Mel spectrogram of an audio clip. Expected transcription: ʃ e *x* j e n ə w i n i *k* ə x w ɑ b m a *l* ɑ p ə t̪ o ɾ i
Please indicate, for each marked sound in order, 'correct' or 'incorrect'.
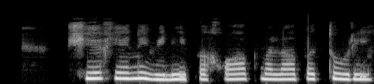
correct, incorrect, correct

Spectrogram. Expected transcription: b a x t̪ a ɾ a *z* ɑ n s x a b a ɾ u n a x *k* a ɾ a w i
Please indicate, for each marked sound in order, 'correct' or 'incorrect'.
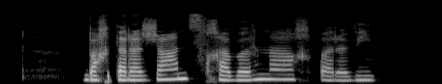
incorrect, incorrect

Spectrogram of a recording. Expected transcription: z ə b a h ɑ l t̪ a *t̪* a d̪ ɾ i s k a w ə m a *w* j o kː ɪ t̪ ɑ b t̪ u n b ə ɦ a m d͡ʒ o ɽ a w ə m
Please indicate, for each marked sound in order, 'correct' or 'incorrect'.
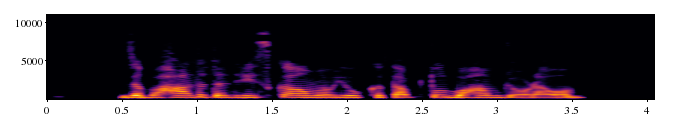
correct, correct

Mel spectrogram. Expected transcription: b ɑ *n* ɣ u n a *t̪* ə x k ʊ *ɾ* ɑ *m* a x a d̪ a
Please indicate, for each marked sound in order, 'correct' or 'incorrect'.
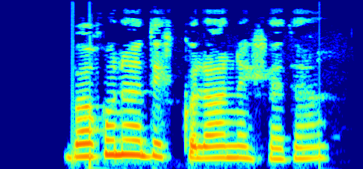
incorrect, incorrect, incorrect, incorrect

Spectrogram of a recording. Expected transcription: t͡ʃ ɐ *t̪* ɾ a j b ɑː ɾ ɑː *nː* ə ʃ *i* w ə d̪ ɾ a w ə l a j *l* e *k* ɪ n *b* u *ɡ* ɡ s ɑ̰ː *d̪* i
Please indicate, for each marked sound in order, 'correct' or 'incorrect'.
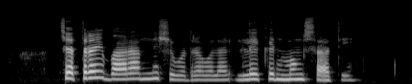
correct, correct, correct, correct, correct, incorrect, incorrect, incorrect

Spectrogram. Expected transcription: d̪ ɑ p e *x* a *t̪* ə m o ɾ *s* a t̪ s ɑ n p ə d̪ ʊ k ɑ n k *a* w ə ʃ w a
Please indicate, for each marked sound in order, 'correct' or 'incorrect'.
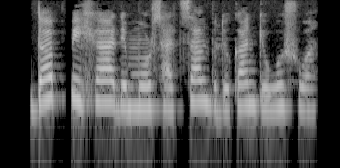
correct, incorrect, correct, incorrect

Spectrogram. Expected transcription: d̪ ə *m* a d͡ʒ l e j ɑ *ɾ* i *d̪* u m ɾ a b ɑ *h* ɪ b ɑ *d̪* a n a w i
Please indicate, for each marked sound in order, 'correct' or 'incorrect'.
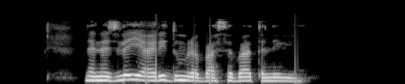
incorrect, correct, correct, incorrect, incorrect

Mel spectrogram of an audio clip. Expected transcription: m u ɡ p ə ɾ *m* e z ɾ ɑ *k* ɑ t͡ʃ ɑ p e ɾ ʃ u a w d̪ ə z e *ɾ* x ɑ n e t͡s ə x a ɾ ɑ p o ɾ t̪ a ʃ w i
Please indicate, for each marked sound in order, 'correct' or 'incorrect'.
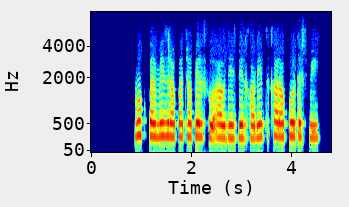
correct, incorrect, correct

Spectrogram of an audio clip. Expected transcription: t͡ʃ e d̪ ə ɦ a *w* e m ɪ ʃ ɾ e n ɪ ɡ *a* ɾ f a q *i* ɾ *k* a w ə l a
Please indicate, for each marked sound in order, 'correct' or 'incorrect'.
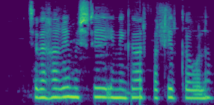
incorrect, incorrect, correct, correct

